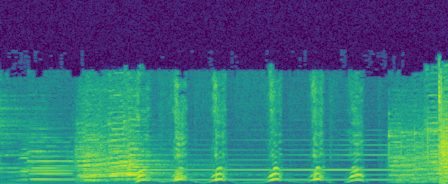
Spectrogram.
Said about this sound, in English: And then Elmira just barking at her.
